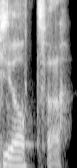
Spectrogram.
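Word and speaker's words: Petr: I knew you were about to correct me because I messed up his name like several times. – Piotr. Gotta say it right, bro.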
